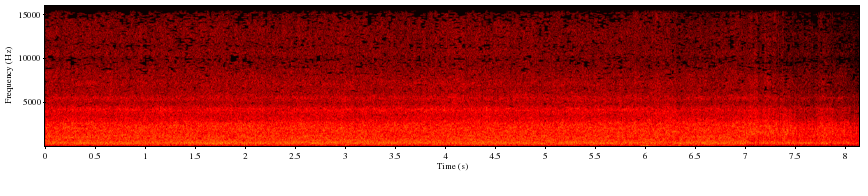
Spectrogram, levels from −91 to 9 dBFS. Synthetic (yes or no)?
no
